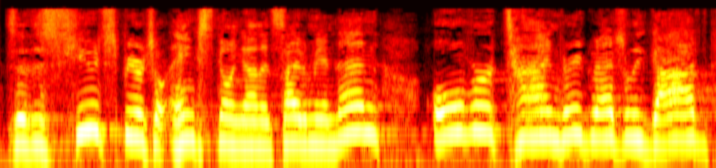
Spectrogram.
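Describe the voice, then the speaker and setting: A man's voice: extremely high pitch, normal speed, warm tone. A male preacher giving an impassioned, confessional sermon with a repetitive, building rhythm. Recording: long hall reverb.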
